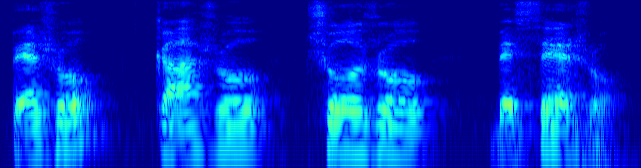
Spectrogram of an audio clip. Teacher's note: The double R, once a separate letter of the Spanish alphabet, is trilled more forcefully than a single R.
